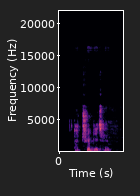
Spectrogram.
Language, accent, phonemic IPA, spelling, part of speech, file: English, Southern England, /əˈtɹɪb.ju.tɪv/, attributive, adjective / noun, LL-Q1860 (eng)-attributive.wav
- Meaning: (adjective) 1. Modifying another word, typically a noun, while in the same phrase 2. Attributing; characterized by attributing; effecting attribution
